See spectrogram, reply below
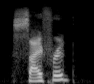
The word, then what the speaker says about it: Seyfried: And there's this moment where Amanda Seyfried is... That's how I said it, right? I said it right? – You did it.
